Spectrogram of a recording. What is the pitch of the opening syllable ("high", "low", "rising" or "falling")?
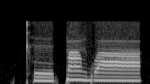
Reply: low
